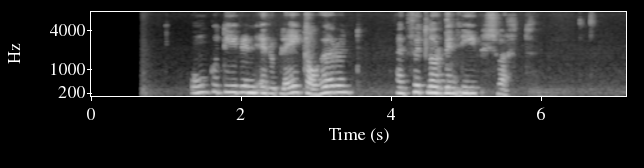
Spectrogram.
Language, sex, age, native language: Icelandic, female, 50-59, Icelandic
